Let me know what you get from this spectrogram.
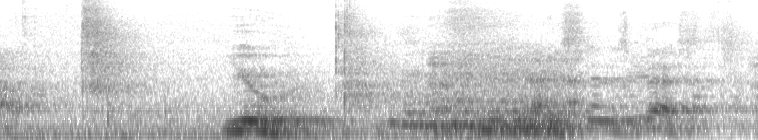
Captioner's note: laughter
